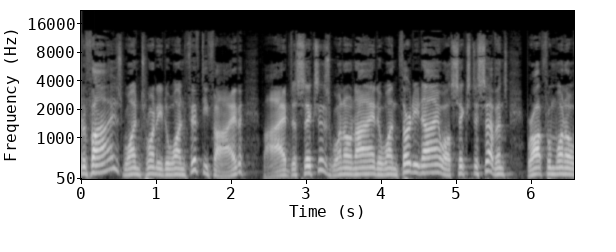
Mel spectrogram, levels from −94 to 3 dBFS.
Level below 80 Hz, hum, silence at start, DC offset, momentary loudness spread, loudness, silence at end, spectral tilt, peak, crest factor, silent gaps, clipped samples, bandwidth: -48 dBFS; none; 0 s; under 0.1%; 6 LU; -19 LUFS; 0 s; -5.5 dB/octave; 0 dBFS; 18 dB; none; under 0.1%; 13.5 kHz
